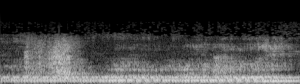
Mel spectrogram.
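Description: A car engine roars, a loud steady rumble with a rising rev as the car drives off over a man lying in front of it, lasting the whole few seconds with no voices.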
